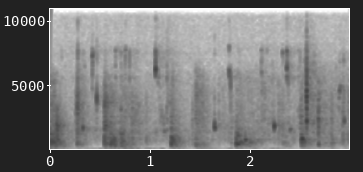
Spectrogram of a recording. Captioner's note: footsteps above. water dripping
